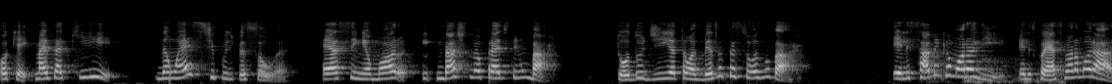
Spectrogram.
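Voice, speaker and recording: A woman with a Brazilian accent speaks at a high pitch and moderate pace, her intonation lively. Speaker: economist, panel guest. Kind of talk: live online panel chat.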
